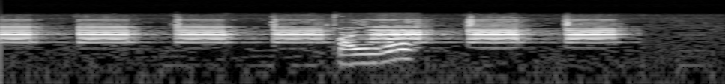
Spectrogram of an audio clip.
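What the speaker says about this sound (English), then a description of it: "This will basically beep on forever until you either press the home button" An iPod Touch finger security app alarm beeps in a steady repeating pattern of short tones, close and clear, while a voice briefly speaks over it partway through.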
